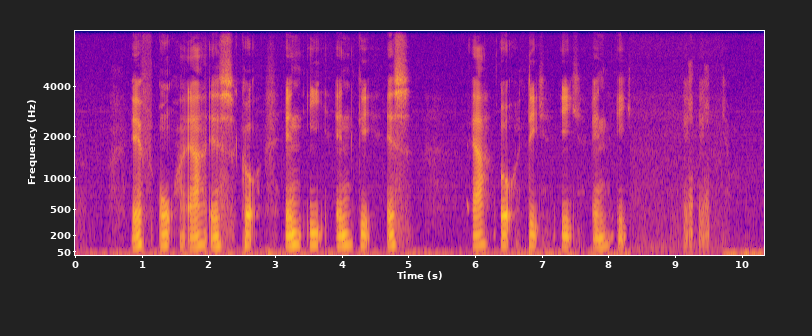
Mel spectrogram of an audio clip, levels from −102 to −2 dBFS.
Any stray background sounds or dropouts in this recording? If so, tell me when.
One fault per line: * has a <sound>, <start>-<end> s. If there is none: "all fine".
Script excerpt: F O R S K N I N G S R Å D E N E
* has a laugh, 9.1-9.5 s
